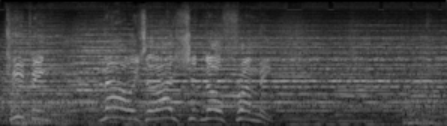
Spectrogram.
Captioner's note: crowd clamoring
